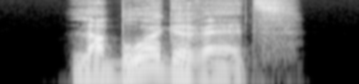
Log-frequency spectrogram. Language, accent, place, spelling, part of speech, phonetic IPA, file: German, Germany, Berlin, Laborgeräts, noun, [laˈboːɐ̯ɡəˌʁɛːt͡s], De-Laborgeräts.ogg
- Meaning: genitive singular of Laborgerät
